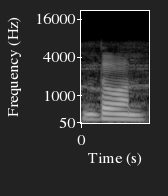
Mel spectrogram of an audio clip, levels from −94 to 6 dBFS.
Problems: constant background noise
